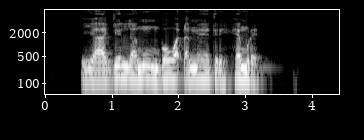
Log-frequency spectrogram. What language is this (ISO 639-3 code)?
fue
